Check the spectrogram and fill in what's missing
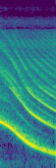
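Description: A loud, close descending slide-whistle tone played as a sound effect on a podcast, sweeping smoothly downward in pitch for under a second.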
